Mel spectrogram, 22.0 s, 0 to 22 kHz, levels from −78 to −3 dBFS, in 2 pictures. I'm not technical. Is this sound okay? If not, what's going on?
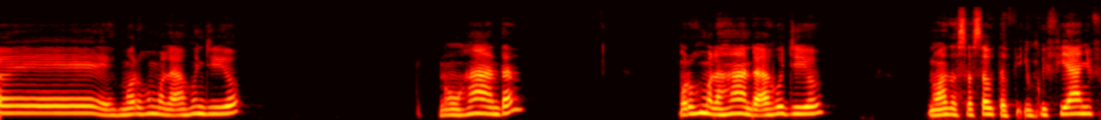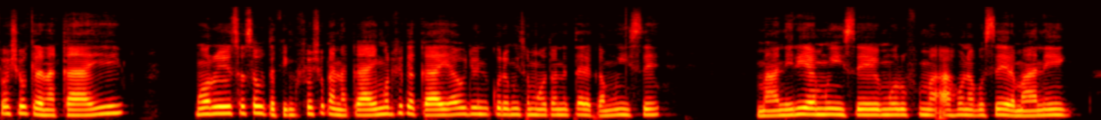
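Yes, no faults can be heard.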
